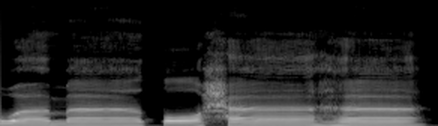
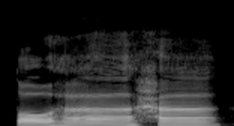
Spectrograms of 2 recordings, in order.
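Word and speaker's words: وَطَحَاهَا: Wal ardhi wa thaaha. Hati-hati. Ha ha ha. Jangan th ha ha atau thha ha ha atau thha ha. Nah jangan. Ini pasti akan berbeda makna.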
